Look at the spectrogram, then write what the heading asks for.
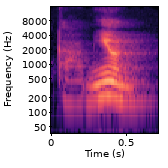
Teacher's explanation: tiene el golpe de voz camión en la O y en la N, que es la última sílaba, y como termina en vocal más N, podemos poner el acento, podemos poner la tilde.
